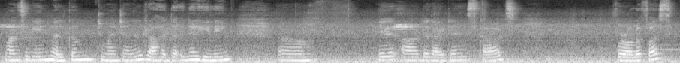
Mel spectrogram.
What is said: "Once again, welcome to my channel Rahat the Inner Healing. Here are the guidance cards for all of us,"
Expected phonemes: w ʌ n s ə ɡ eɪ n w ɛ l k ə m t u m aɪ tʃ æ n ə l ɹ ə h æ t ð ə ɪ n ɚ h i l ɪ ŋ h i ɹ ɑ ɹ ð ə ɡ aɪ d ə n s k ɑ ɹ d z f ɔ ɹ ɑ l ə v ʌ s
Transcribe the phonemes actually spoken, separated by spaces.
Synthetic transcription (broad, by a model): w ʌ n s ə ɡ eɪ n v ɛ l k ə m t u m aɪ tʃ æ n ə l ɹ ə h æ t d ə ɪ n ɚ h i l ɪ ŋ h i ɹ ɑ ɹ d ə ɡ aɪ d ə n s k ɑ ɹ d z f ɔ ɹ ɑ l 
